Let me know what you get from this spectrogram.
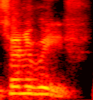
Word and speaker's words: Tenerife: The Tenerife, Well, the island, Tenerife. – Tenerife, yeah. – Tenerife, but then, you know, if you're Portuguese or Spanish, you say Tenerife.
